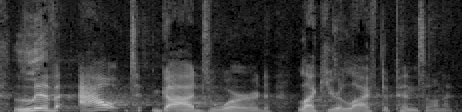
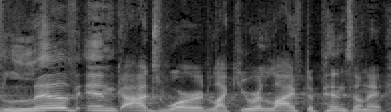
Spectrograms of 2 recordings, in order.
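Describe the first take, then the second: First: Slow, with "out" clearly punched; "Live out God's word", hit "out" hard; stress on out. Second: Slow, the word "in" set apart from the later "out"; "Live in God's word", lean on "in"; stress on in. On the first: Pastor contrasting in and out for the congregation, stressing out. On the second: Pastor reading the verse to the church, slow with light stress. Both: Shown as a demonstration. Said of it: "And then he goes on to say".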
